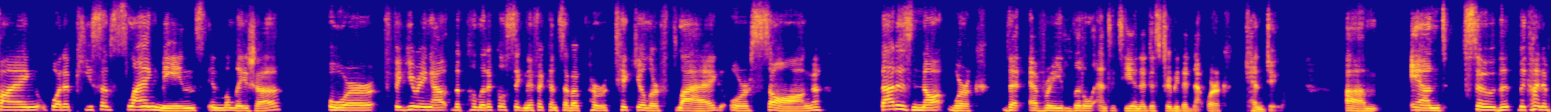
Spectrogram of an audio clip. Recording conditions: video call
